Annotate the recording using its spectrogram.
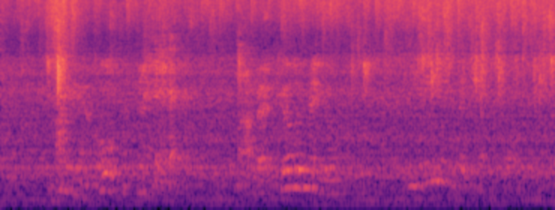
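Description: A woman speaks nearby.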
